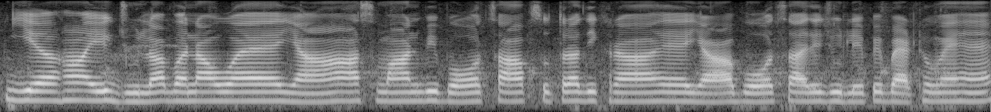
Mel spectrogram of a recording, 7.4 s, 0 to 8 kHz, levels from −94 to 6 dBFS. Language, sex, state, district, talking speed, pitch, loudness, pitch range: Hindi, female, Rajasthan, Bikaner, 185 wpm, 200 Hz, -14 LUFS, 195-200 Hz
